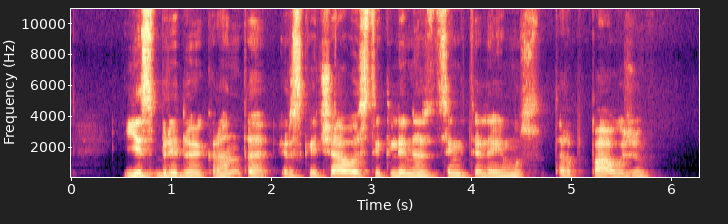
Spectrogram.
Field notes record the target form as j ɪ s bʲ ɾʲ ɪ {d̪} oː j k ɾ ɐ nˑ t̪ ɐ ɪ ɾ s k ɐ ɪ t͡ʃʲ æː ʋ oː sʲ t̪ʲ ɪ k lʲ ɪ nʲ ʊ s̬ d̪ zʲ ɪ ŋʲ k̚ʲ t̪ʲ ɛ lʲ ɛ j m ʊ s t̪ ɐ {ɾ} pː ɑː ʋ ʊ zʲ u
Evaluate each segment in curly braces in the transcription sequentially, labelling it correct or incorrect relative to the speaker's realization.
correct, correct

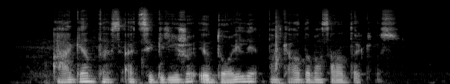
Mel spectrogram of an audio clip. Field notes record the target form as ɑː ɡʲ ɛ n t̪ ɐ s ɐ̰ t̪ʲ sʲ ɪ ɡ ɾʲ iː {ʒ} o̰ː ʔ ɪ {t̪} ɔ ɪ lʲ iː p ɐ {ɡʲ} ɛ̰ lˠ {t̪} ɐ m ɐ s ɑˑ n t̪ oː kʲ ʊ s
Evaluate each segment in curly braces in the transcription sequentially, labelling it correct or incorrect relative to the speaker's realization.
correct, incorrect, incorrect, incorrect

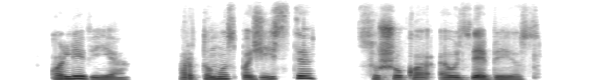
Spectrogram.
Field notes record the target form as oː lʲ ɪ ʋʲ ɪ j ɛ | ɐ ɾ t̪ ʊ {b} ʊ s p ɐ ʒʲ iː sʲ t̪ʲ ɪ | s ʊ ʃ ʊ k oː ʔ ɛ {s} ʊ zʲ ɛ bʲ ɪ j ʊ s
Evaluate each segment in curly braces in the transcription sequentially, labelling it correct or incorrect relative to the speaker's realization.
incorrect, incorrect

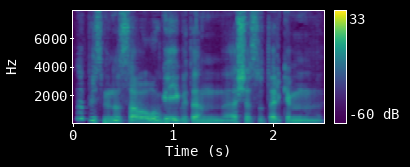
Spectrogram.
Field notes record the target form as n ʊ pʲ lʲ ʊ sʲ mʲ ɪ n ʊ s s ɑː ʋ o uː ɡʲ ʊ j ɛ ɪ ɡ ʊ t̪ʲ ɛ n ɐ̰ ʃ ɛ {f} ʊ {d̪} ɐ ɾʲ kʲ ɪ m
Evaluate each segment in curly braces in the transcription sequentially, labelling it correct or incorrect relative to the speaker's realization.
incorrect, incorrect

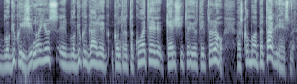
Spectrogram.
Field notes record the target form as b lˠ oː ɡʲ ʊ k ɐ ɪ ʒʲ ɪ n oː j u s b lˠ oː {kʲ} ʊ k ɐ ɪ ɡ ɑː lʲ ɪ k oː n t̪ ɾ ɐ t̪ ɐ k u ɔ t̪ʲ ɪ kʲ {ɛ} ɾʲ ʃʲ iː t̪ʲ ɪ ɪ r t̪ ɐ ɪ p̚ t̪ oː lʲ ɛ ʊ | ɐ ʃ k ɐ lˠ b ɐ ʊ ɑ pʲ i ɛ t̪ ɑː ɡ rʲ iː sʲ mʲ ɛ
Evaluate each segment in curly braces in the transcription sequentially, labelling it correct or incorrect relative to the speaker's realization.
incorrect, correct

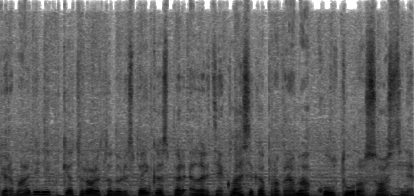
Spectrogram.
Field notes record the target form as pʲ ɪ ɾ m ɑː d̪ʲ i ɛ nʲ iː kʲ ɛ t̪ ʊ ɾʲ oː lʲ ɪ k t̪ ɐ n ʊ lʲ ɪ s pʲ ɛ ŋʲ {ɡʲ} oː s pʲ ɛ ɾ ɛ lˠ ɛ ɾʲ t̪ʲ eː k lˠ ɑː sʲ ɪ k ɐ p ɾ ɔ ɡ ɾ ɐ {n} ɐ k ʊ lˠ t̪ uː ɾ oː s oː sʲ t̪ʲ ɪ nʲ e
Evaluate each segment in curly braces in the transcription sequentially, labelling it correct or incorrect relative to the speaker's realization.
incorrect, incorrect

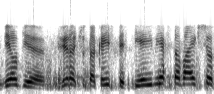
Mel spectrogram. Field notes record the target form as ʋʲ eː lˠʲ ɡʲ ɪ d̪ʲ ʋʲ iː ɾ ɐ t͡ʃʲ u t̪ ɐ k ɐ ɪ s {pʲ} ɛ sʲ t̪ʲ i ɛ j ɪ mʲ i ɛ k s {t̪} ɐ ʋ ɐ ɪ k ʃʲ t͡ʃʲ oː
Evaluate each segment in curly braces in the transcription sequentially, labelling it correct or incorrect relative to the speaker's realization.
correct, correct

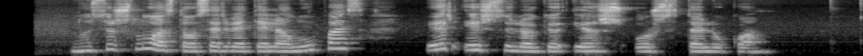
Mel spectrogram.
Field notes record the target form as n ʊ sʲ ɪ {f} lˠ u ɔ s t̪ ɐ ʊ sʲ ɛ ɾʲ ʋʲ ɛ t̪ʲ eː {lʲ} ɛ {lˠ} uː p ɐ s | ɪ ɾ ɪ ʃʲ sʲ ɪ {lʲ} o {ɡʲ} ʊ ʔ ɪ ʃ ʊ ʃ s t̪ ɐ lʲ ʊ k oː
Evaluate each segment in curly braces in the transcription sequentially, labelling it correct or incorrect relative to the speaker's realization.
incorrect, correct, correct, correct, correct

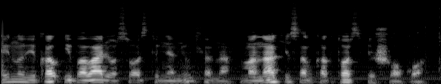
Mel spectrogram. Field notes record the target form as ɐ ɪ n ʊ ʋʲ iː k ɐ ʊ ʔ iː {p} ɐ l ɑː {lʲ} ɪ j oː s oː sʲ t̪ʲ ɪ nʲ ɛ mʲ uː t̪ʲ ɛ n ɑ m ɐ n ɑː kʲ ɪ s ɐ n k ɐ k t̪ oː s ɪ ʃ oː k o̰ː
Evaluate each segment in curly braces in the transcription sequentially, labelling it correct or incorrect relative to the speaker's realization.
incorrect, incorrect

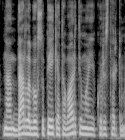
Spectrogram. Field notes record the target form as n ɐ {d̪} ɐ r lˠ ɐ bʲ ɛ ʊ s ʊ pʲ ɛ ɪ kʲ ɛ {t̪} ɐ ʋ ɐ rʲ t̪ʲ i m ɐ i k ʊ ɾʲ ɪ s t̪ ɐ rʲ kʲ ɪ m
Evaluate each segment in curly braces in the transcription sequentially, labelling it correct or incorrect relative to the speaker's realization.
correct, correct

